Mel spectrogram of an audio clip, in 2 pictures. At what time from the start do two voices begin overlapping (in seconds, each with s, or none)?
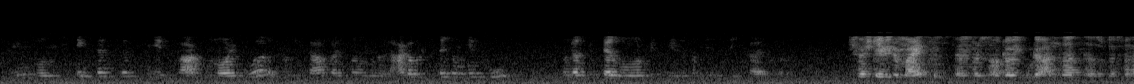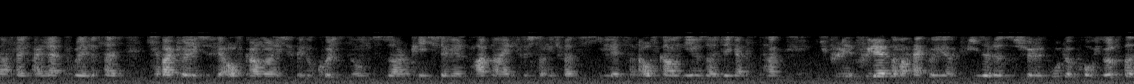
none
